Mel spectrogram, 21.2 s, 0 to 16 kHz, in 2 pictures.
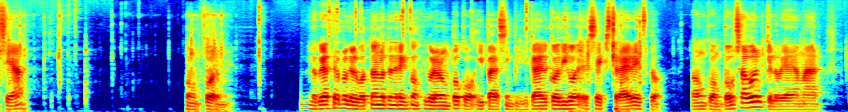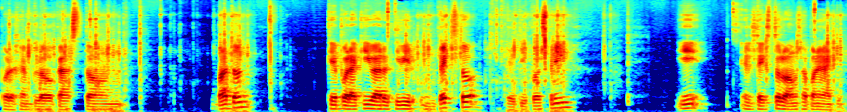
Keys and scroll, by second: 0.1 Return, 7.6 alt+super+m, 18.2 Escape.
